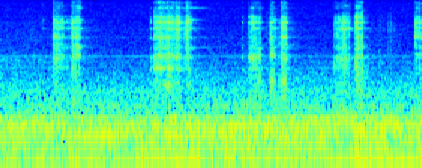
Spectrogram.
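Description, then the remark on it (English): A fork scrapes across a crispy saffron rice crust in a series of short, bright, raspy strokes coming in irregular bursts over a low steady background hum, with no talking. “Listen to this sound, food nerds. We've got a fork here.”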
